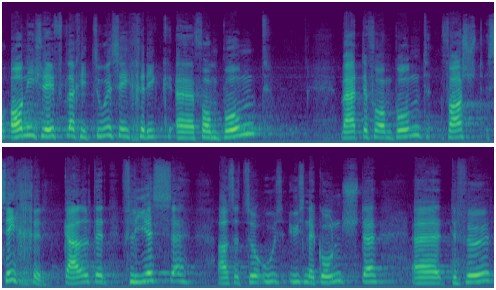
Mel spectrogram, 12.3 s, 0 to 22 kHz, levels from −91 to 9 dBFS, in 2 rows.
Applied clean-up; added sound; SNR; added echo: none; none; none; none.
